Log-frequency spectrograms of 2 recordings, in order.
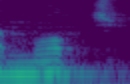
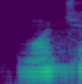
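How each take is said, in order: First: मोक्ष with k before the sh; correct pronunciation. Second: मोक्ष said moch, no k; wrong pronunciation. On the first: Teacher corrects the last letter, मोक्ष as moksh. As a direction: sound the full cluster ending मोक्ष. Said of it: "छतरी वाला छा". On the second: Teacher rejects the misspelling, मोक्ष as moch. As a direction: drop the k from मोक्ष. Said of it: "मोक्ष नहीं है". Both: Shown as a demonstration.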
